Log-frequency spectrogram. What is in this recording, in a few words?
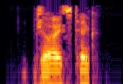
"joystick", English; nouns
